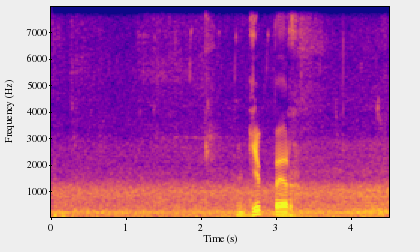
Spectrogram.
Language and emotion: Russian, neutral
